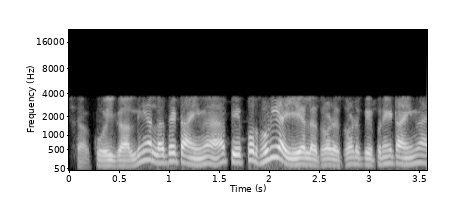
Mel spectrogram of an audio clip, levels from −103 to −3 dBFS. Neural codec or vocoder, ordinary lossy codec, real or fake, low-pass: none; none; real; 3.6 kHz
